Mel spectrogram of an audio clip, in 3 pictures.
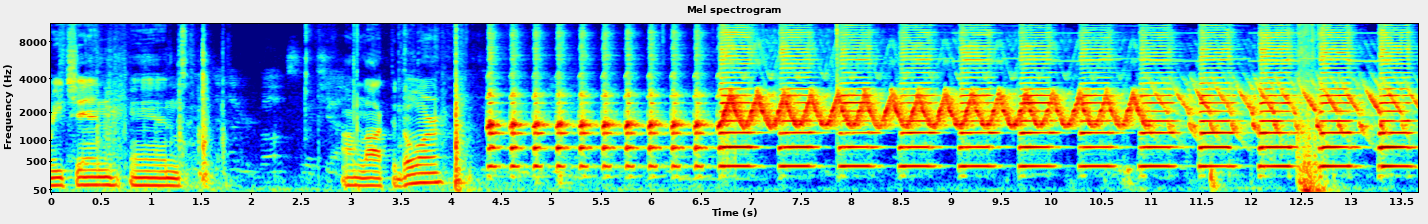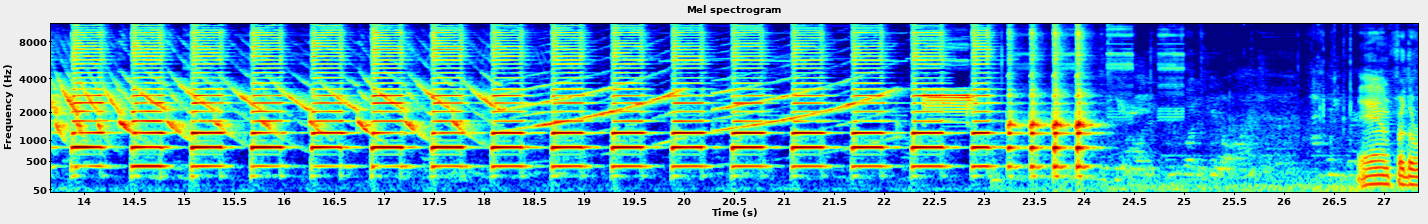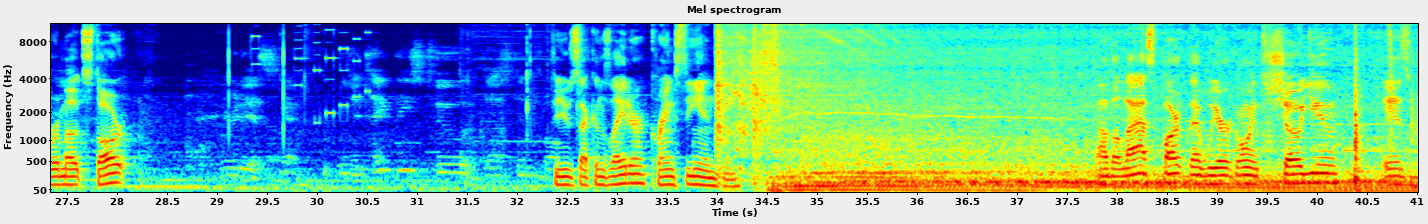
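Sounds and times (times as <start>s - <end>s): car alarm siren: 4.4s - 25.0s, 34.1s - 41.0s
thump: 12.5s - 12.8s.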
